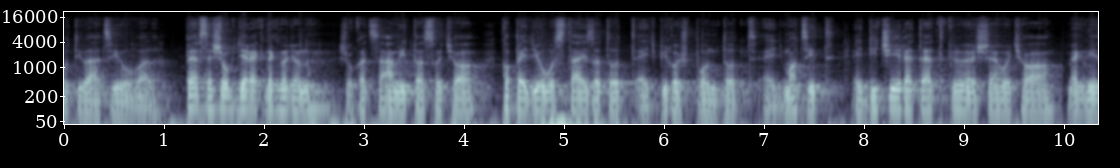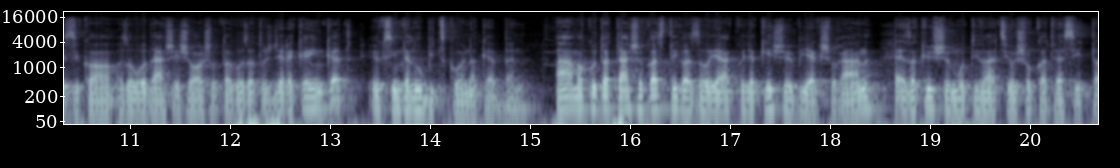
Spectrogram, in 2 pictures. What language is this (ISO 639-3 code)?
hun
